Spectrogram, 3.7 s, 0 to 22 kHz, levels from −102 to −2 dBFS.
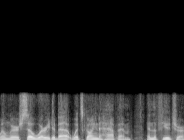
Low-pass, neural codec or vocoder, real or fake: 7.2 kHz; codec, 16 kHz in and 24 kHz out, 0.6 kbps, FocalCodec, streaming, 4096 codes; fake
